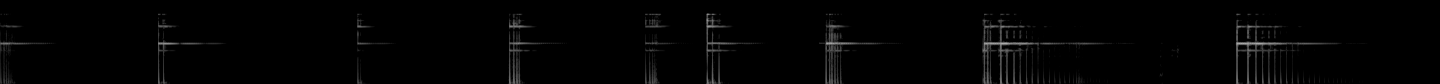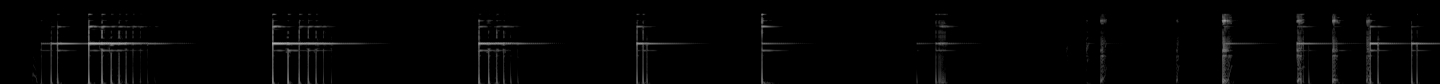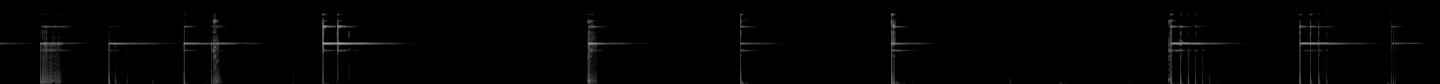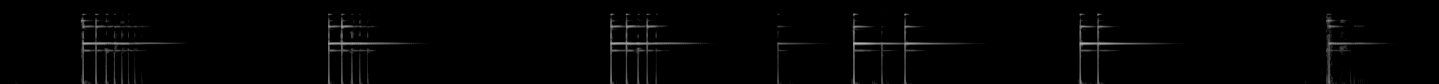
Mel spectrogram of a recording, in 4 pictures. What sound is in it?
20180328 Clinking glasses
clink, clinking, glass, glasses, onesoundperday2018, ping, small, toast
